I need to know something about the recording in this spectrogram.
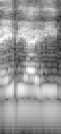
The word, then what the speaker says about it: Abib: So the spelling of this word is ABIB. But depending on the jots and the tittles that are used on these words dictates whether it's a V, a B, or how you pronounce the vowel.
